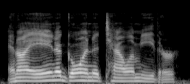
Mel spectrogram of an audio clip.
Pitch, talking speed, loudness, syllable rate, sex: 155 Hz, 285 wpm, -16 LUFS, 5.9 syllables/s, female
